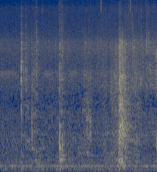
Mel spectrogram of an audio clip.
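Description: Onions frying with ginger-garlic paste in a pan, stirred with a few distinct scraping strokes over a steady sizzle, the loudest stroke near the end.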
